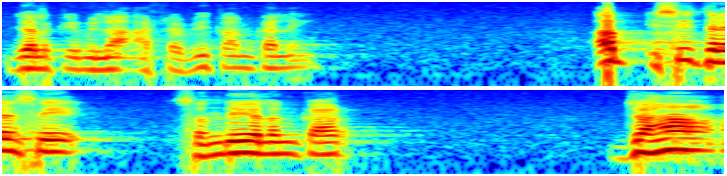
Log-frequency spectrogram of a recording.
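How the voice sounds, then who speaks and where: A man's voice: fairly high pitch, darkish tone, lo-fi sound. Middle-aged male lecturer, repeats his phrases, recites verse; long reverb of a hall. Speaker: Hindi literature teacher. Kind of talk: lecture on figures of speech.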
